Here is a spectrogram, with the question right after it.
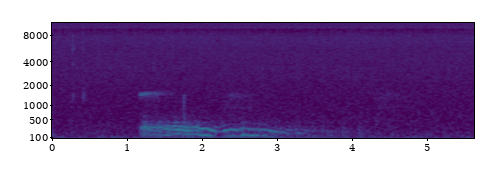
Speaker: My stomach just growled profusely. I hope you didn't hear that on camera. It was like, rawr.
